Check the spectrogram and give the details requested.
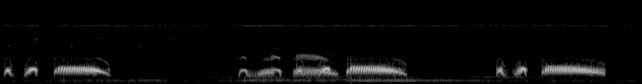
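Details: Female spotted dove, said to be fiercer than the male and medium-voiced, giving low hoarse coos: two or three short clipped notes, then a long drawn, slightly falling coo, repeated in three phrases over six seconds.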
